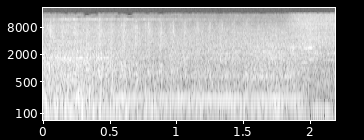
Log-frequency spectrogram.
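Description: A steady low engine drone with a held hum.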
